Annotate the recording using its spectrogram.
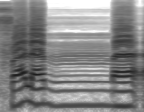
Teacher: ada gunah di lafal mim dan wajib kita tahan dahulu sepanjang dua harakat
